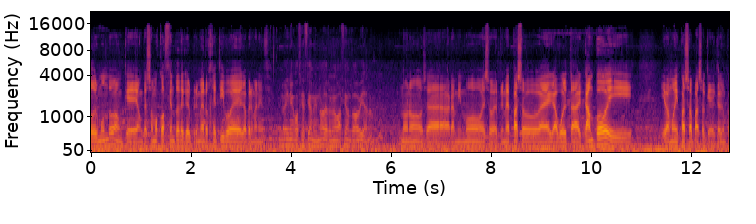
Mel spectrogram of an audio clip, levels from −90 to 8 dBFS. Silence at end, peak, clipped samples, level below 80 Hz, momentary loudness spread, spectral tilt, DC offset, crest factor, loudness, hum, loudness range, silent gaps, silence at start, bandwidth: 0 s; -4 dBFS; under 0.1%; -36 dBFS; 11 LU; -5 dB/octave; under 0.1%; 22 dB; -26 LUFS; none; 7 LU; none; 0 s; 16 kHz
